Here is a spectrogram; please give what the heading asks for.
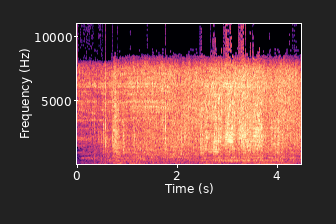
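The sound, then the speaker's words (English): A cement mixer churns at a rebuilding site in Bosnia while men shovel rubble and pour in water. It makes a steady mechanical rumble mixed with a busy, gritty rattling that swells slightly toward the end. “It's a welcome noise in Bosnia, this cement mixer. It's a sound that's beginning to be heard more and more here. Men are shoveling rubble and pouring water into the mixer to rebuild.”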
